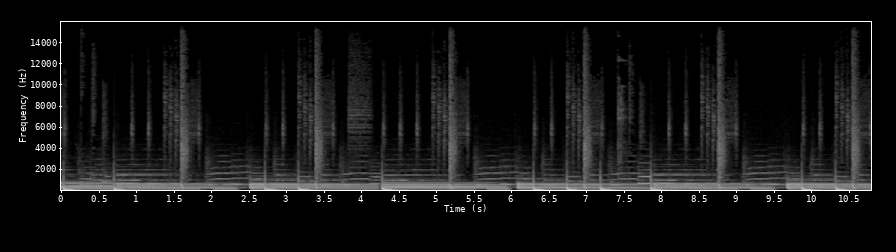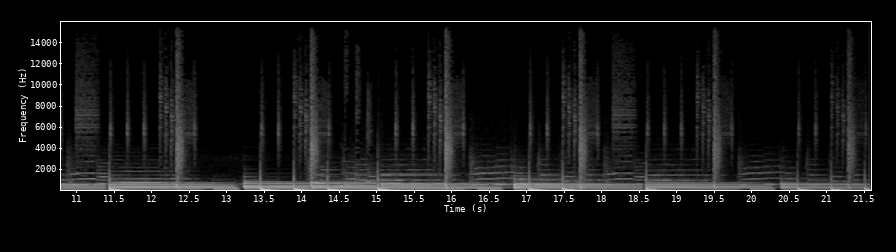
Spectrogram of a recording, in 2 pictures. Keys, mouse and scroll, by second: 13.8 scroll down 1, 18.6 middle click, 19.2 g, 19.2 middle click, 19.3 g.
